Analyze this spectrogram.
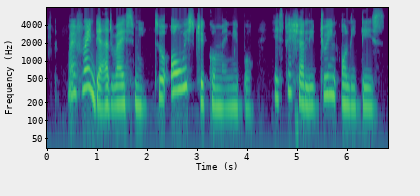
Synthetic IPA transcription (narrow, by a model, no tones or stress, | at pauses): mʔaɪfɹɛ̃ndadvaɪsmitʰuʔɔlwestʰɹikɔ̃nmaɪnebɔ | ɛspʰɛʃalid͡ʒuɹĩnɔlidez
